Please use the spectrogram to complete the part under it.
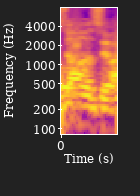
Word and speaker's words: Zazu: Zazu, I think you're right.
